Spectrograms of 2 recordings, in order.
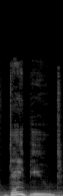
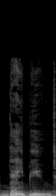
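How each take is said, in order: First: The T in the middle is silent. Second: The T in the middle is silent.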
